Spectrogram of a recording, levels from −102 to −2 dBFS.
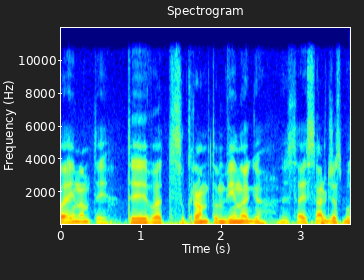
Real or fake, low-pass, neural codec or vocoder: real; 10.8 kHz; none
